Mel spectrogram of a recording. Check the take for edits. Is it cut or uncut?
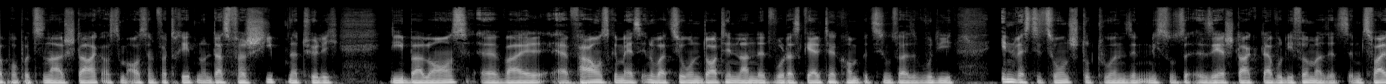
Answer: uncut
